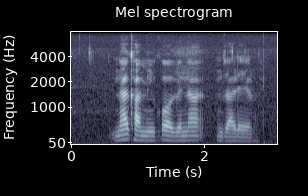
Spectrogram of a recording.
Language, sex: Venda, male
